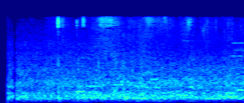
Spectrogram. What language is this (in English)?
Swahili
